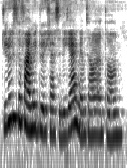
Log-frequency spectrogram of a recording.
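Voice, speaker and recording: A woman narrating a storybook at a steady pace. Her voice is fairly high. She hosts the reading as a running series. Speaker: storyteller and host.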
